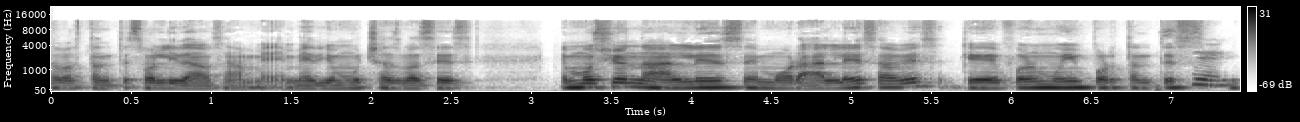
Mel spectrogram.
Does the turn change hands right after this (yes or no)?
no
